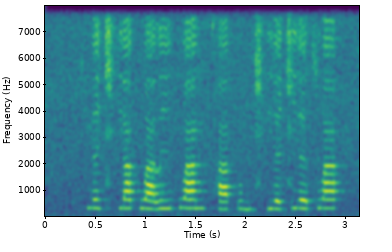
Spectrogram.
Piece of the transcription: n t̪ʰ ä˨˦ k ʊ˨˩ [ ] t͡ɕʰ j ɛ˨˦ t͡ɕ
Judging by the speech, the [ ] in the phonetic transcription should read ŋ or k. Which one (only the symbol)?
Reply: ŋ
